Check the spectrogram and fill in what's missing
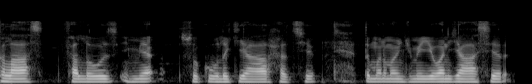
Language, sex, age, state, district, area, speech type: Kashmiri, male, 30-45, Jammu and Kashmir, Kulgam, rural, spontaneous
